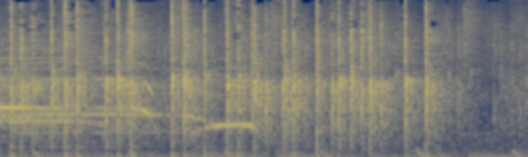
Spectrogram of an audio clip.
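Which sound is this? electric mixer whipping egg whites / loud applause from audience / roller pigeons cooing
loud applause from audience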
